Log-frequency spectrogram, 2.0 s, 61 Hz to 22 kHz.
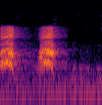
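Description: Two harsh crow caws, about 0.8 seconds apart, each lasting about half a second, over a low steady hum.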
